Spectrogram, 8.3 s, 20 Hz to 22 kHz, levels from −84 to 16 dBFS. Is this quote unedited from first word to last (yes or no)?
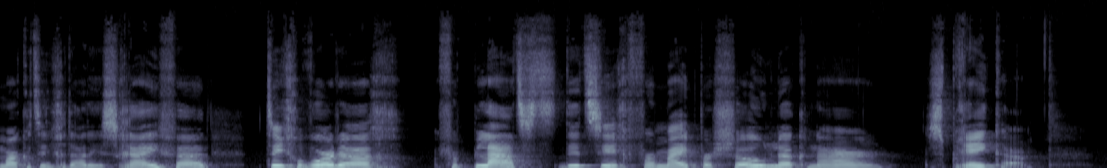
no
